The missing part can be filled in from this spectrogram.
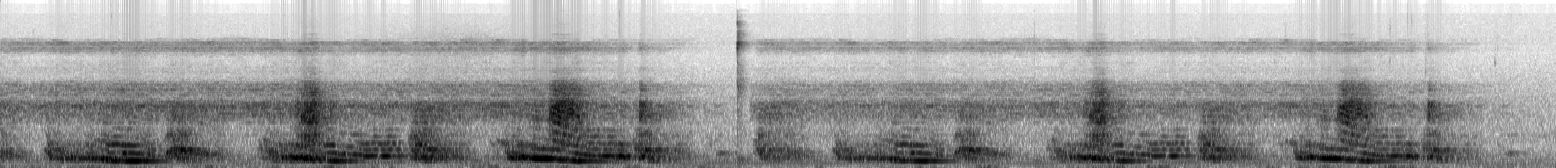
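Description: Low-pitched, rumbling, snore-like continuous sounds repeat with each breath over quiet background hiss. These are rhonchi.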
